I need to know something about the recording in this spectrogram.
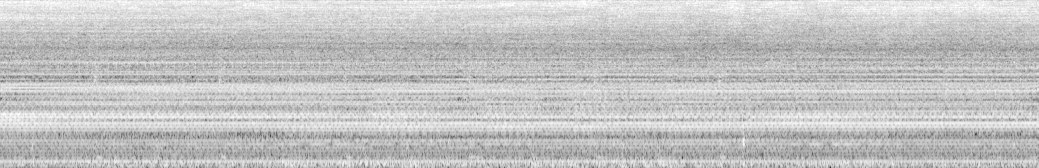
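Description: Small airbrush compressor running steadily with air hissing from the airbrush as alcohol ink is sprayed.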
